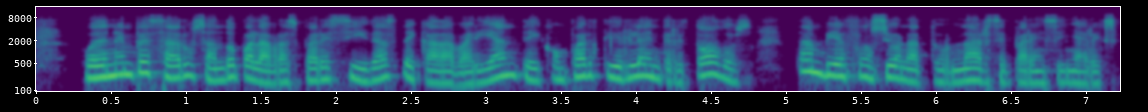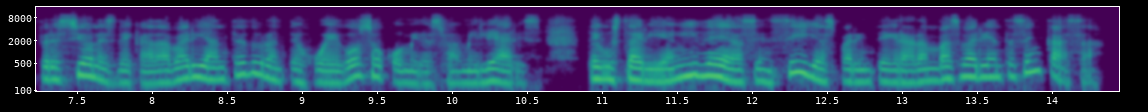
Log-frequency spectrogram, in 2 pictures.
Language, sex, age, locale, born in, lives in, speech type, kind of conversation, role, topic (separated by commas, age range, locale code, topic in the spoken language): Spanish, female, 30-34, es-DO, Dominican Republic, Portugal, read, expert-assistant, expert, ¿Qué métodos existen para que las familias transmitan su lengua materna a las nuevas generaciones?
